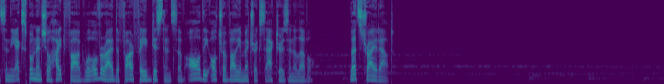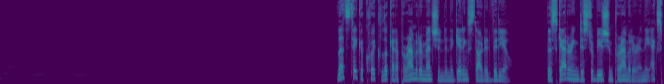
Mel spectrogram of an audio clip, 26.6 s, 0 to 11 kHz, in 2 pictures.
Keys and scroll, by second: 4.3 KP_2, 4.8 KP_0, 8.9 KP_5, 9.4 KP_0, 13.9 KP_6, 14.2 KP_0, 15.5 Return.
